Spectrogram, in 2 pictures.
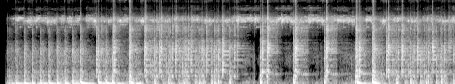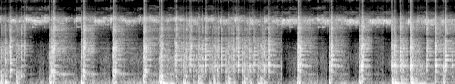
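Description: Two dhol drums played together in a fast Sufi dhol rhythm: quick sharp strikes on the treble heads with deep bass strokes that fall in pitch.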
